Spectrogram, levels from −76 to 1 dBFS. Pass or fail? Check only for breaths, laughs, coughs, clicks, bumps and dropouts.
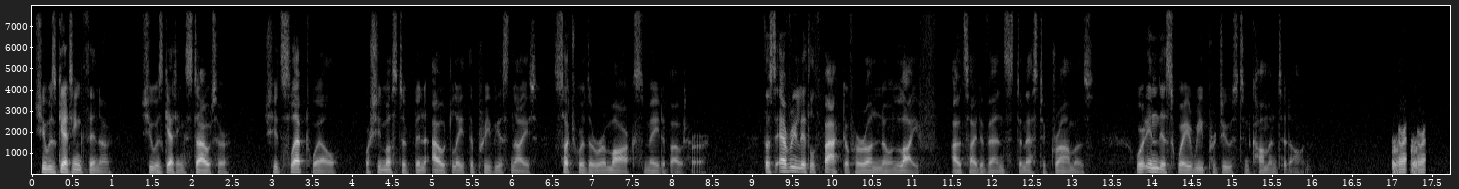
fail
